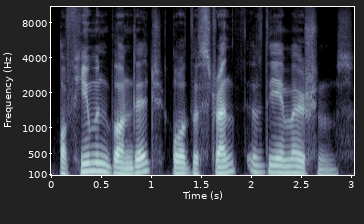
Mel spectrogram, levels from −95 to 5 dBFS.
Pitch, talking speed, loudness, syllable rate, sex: 125 Hz, 180 wpm, -19 LUFS, 5.1 syllables/s, male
